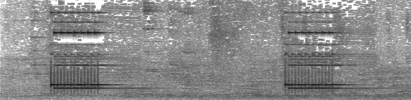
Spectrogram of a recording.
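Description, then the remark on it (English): A cell phone rings twice, two short bright electronic trills about two seconds apart, over a steady murmur of background noise. “Sorry, I must go now. I must take his call.”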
